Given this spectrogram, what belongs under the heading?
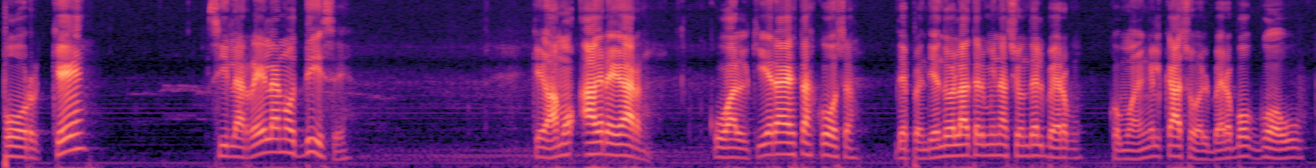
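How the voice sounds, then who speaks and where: A Spanish-speaking man teaches English grammar step by step, putting rhetorical questions to his class as he goes. His mid-range voice is slightly bright and smooth, and he speaks unhurriedly with frequent pauses.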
